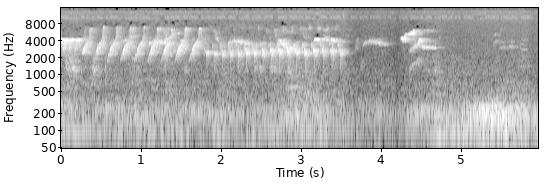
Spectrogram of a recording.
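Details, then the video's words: Red canary singing: fast rolling trills of repeated notes that flow into a sustained warbling roll, then a pause and a few higher slurred notes, over steady background hiss. "غناء الكناري الأحمر"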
